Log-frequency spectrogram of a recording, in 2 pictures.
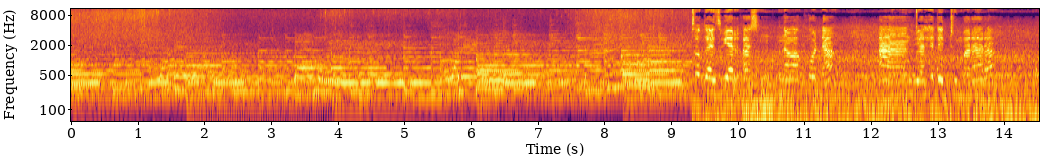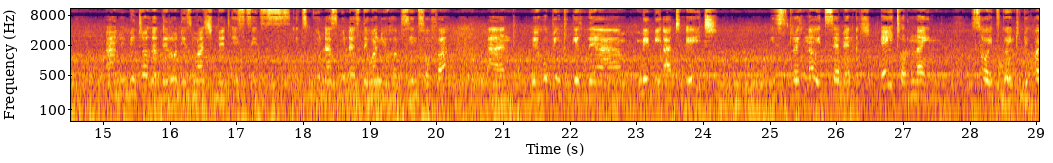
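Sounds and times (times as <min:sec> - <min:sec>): acoustic guitar music: 0:00.0 - 0:10.4
car engine rumble: 0:09.3 - 0:29.0.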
